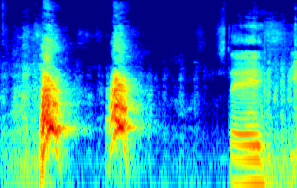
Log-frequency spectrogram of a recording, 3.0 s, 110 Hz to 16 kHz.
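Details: Belgian Malinois barking at a cat: two sharp, clipped barks roughly 0.7 seconds apart, followed by a person's voice speaking after a pause.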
